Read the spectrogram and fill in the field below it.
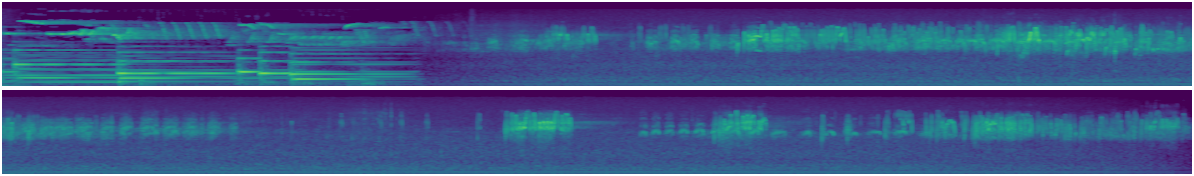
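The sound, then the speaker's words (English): Ancient murrelets (Synthliboramphus antiquus), a seabird, call in a dense, high-pitched chorus of chirps and trills, overlapping in bursts that swell and fade, after a brief tonal musical opening. No one speaks. “You just heard the sound of the ancient murrelet.”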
